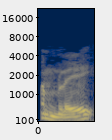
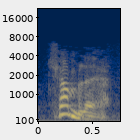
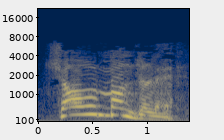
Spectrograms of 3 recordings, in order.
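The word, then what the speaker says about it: Cholmondeley: Being an American, he had no reason to know that the name Chumley is in no way pronounced the way it is spelled. Oh, Joe, I never thought of that. Chumley.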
